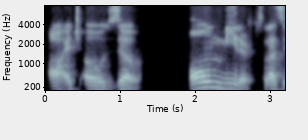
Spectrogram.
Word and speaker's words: rho: here is zo zo agree letter zo his pronunciation is rho zo ohm meter so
